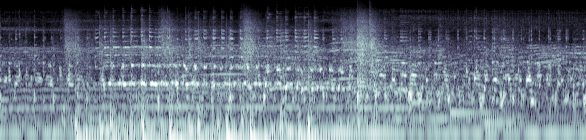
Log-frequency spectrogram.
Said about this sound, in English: We're gonna meditate together. Everybody just feel that bass. Where is it? Where is it coming from?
